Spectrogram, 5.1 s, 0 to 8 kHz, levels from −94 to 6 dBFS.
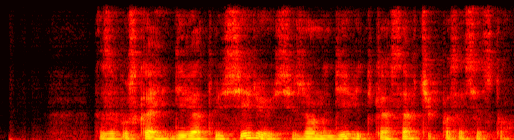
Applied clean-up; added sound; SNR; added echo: none; none; none; reverberation time 0.4 s.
